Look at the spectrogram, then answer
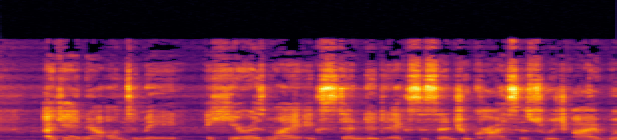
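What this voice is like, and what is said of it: Usual voice. Nothing is said of it.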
